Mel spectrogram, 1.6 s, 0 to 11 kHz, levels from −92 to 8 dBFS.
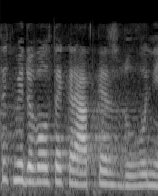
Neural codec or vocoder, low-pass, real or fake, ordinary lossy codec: none; 7.2 kHz; real; AAC, 32 kbps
